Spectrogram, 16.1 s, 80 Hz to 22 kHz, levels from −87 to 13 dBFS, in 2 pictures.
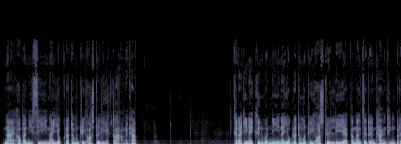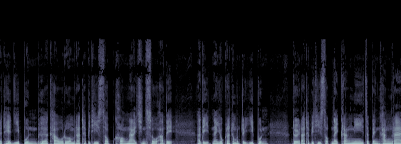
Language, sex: Thai, male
